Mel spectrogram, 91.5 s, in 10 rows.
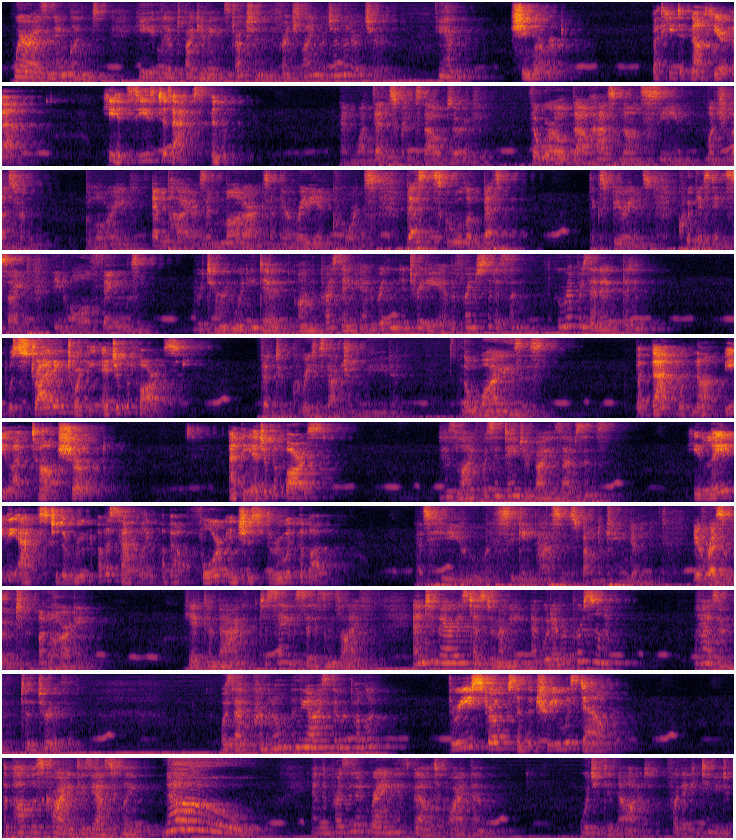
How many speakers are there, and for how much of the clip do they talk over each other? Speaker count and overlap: three, no overlap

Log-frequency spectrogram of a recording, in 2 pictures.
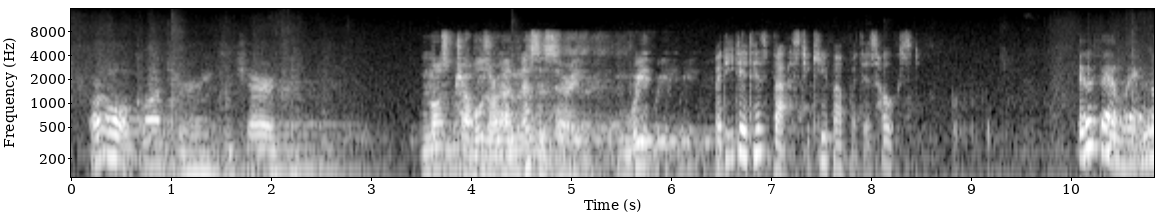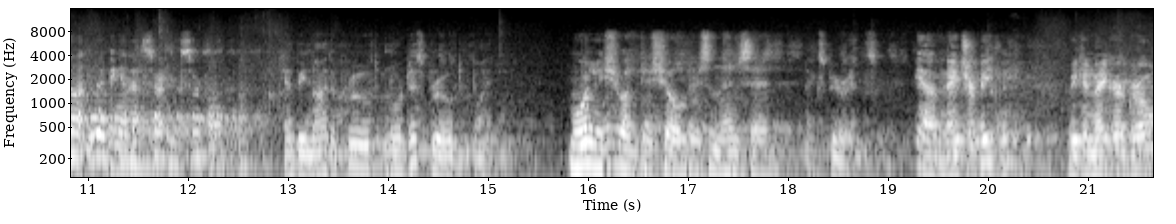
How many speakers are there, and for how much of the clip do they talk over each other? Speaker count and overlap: six, no overlap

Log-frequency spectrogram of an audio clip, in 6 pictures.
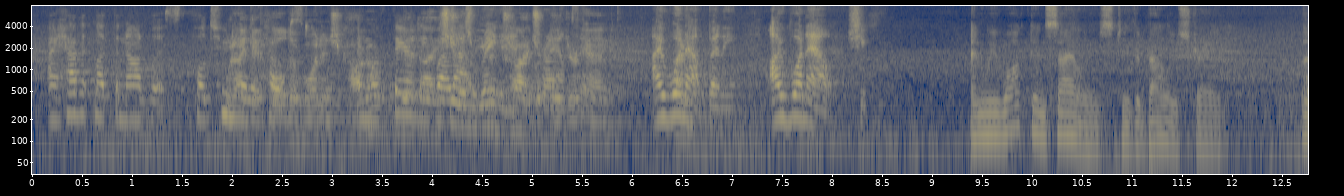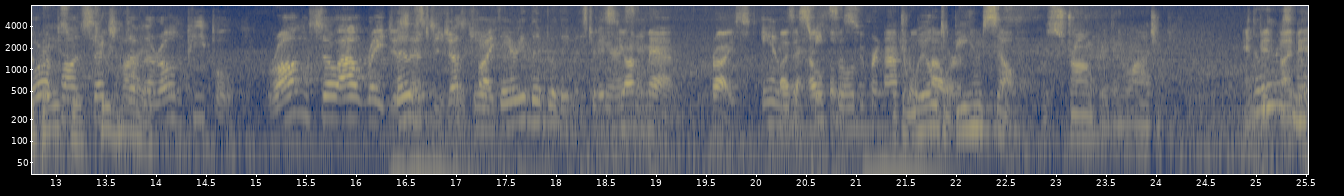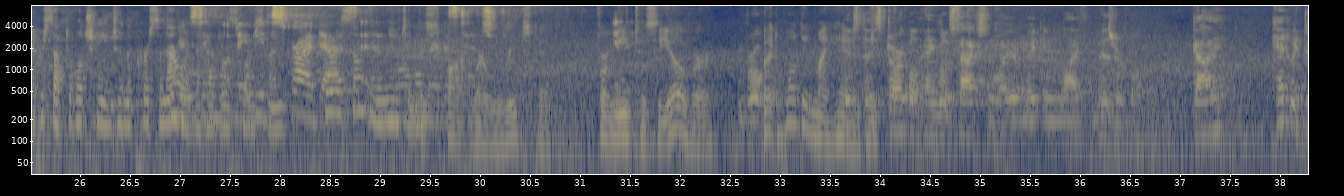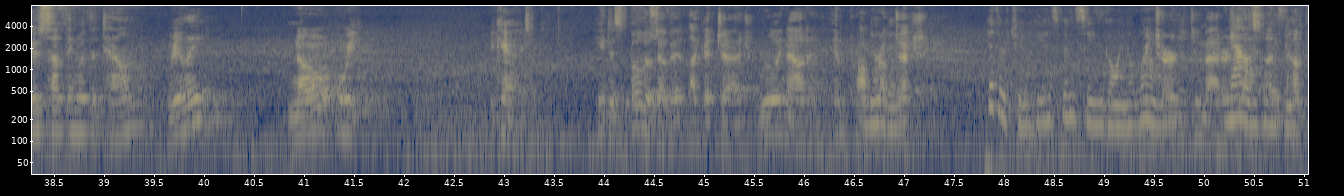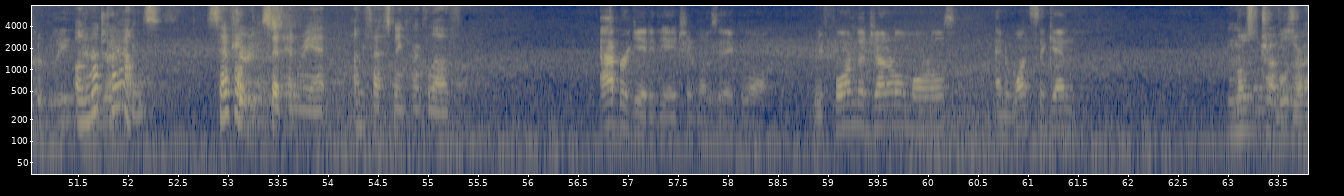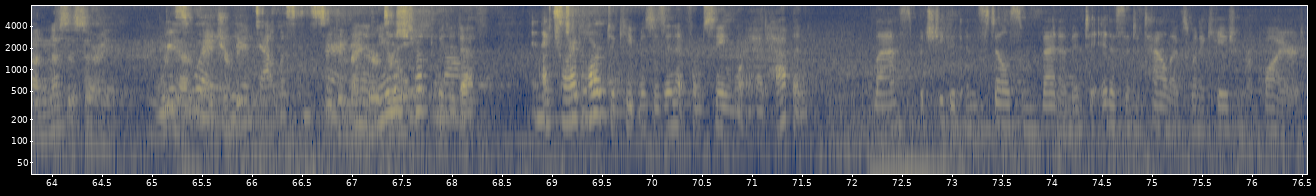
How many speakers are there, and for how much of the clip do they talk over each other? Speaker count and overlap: ten, about 35%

